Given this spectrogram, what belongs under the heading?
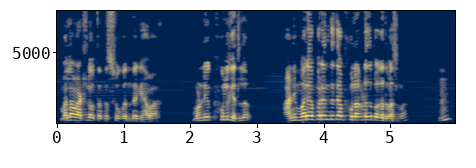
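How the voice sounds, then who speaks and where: A man's voice: high-pitched, expressive, brisk, darkish tone, soft background music. A man with a Marathi accent giving a devotional discourse as a spiritual teacher, talking conversationally and putting rhetorical questions to his listeners. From India.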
